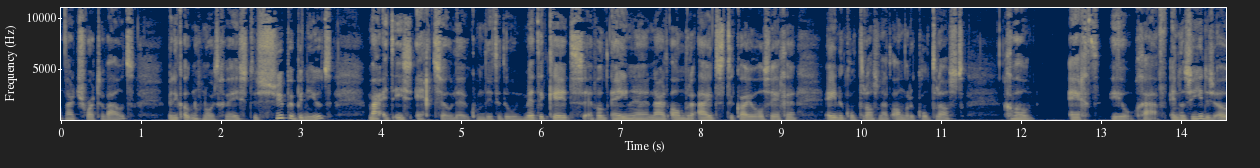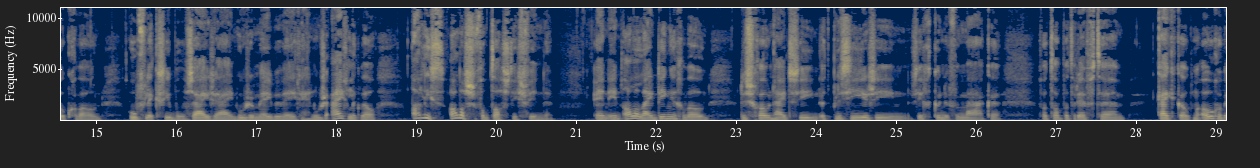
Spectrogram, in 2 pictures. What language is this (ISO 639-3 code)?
nld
